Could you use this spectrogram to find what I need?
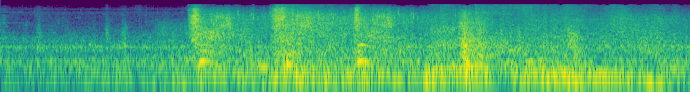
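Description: A shimmering magical whoosh rings out.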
